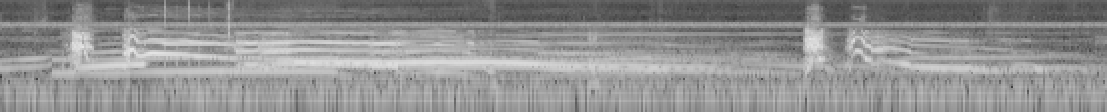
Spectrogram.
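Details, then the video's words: Domestic dogs howling like jackals at dusk in the forest near Dublagadi sea beach, Odisha, India, while many jackals call across the area; several long, wavering, overlapping howls hold steady and slide in pitch, broken by a few sharp knocks. "কুকুরগুলো শিয়ালের মতো ও করে ডাকছে।"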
